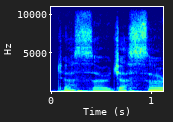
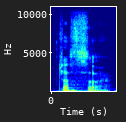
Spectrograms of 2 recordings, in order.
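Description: First: Echoing mother. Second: Lightly voiced daughter, pitched high; a light, high little explanation; young daughter. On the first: Mother repeating her daughter's words, lightly voiced echo. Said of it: "repeated the Countess". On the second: Daughter explaining herself to her mother, lightly voiced. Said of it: "she added". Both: A narrator's reading.

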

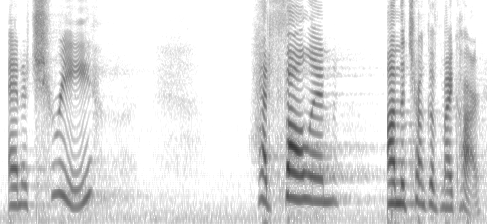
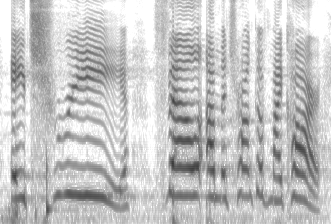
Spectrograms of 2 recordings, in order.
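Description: First: "and a tree", long pause, "had fallen", pause, then the rest; suspenseful pauses. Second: Loud and slow, "tree" stretched out high; incredulous emphasis. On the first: Speaker revealing her bad luck to the congregation, pausing for suspense. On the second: Speaker insisting to congregation she's not lying, loudly incredulous. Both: Retold or imitated.

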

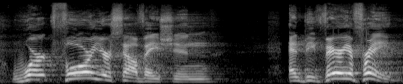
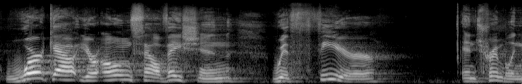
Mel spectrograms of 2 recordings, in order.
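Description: First: Slow, loud, stress on for; a loud turn-or-burn warning, mock version; mock fire-and-brimstone. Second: Slow, loud, every word weighted; preached slowly with full force; emphatic scripture. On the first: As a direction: ham up a scary preacher. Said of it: "we've heard it like this". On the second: Shown as a demonstration. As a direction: lean hard on work out your own salvation. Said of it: "watch this".

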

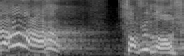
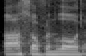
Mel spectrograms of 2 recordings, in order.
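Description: First: High, loud, hammed-up cry of protest; dismayed wail. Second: Said in the usual way. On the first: Shown as a demonstration. Preacher acting Jeremiah answering God's call, hammed-up dismayed wail. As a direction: wail it out in mock despair at God. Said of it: "I think he went". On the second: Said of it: "I don't think he said that".

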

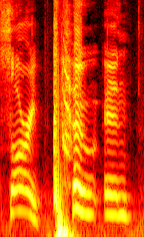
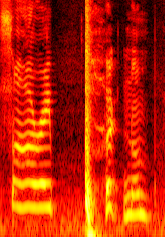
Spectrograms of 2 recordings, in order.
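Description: First: "Putin" with a loud, exploding P; slow "Sorry", then spit out "Putin" hard; spat-out P. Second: "Putnam" with an extra m at the end; name mispronounced. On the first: Co-host correcting himself on "Putin", over-popped P. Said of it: "I just spit all over the microphone". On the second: Co-host botching the president's name "Putnam", mispronounced. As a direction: say "Putnam" in place of Putin, popped out loud. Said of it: "It's Putin". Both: Real, not acted.

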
